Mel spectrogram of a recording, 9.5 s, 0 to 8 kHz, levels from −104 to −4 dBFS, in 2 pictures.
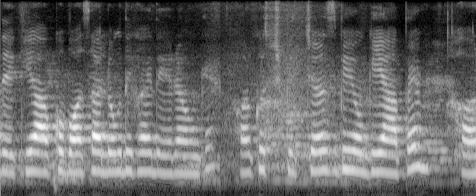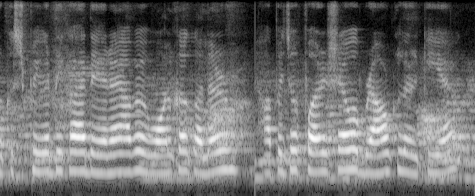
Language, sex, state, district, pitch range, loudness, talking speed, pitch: Hindi, female, Bihar, Kishanganj, 245-270 Hz, -17 LUFS, 240 wpm, 260 Hz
